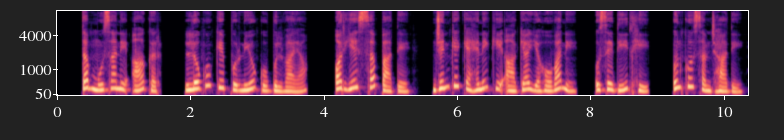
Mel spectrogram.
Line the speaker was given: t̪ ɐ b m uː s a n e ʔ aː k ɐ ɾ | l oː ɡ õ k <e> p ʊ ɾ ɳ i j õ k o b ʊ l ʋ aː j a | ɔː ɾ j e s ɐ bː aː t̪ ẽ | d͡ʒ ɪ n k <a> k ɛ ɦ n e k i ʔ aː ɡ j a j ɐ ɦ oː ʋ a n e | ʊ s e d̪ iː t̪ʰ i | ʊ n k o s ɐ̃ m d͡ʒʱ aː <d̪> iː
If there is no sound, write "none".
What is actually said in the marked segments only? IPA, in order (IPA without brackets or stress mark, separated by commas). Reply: e, e, d̪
